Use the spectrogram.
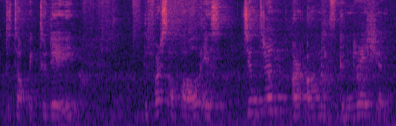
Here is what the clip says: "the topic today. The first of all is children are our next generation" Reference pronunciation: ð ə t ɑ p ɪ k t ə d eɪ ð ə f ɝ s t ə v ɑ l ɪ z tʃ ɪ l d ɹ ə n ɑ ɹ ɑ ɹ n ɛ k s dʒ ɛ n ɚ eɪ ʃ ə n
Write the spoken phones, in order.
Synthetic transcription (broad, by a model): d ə t ɑ p ɪ k t ə d eɪ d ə f ɝ s t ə f ɑ l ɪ s tʃ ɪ l d ɹ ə n ɑ ɹ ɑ w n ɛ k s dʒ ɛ n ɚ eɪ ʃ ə n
